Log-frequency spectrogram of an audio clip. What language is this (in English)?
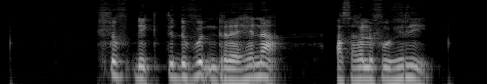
South Giziga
